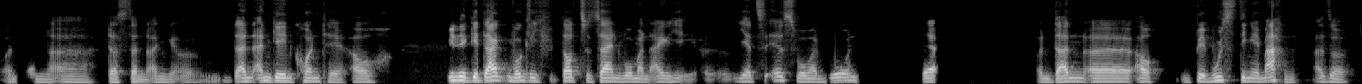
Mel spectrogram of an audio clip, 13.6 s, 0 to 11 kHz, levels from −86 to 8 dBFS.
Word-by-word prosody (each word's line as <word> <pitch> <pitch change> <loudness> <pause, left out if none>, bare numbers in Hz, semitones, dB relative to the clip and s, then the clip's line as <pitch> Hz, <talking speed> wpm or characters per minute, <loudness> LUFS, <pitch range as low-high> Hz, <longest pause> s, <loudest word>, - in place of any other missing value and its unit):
Und - - -11
dann, 100 0 -9
äh, - - -22
das 100 0 -4
dann 100 -2 -3
an 100 0 -7
ähm, 95 - -13 0.3
dann 125 +1 +2
angehen 130 -1 +3
konnte, 115 -6 -4
auch 110 -1 -5 0.5
in 145 0 +6
den 150 -2 +9
Gedanken 140 +1 +7
wirklich 130 -2 -1
dort 135 0 +3
zu 120 - -6
sein, 120 0 +2
wo 115 0 0
man 105 -2 -3
eigentlich 110 0 -4 0.2
j - - -40
äh, - - -18
äh, 95 0 -20
jetzt 115 0 -4
ist, 150 0 -4
wo 110 -1 0
man 105 -1 -4
wohnt. 140 +2 0 0.6
Ja. - - +4 1.0
Und 110 -2 -7
dann, 120 +2 +3
äh, 115 -1 +1
auch 115 -1 -1 0.2
bewusst 130 +7 0
Dinge 120 -3 0
machen. 125 -7 0
Also 105 -3 -7
115 Hz, 165 wpm, -20 LUFS, 105-130 Hz, 1.0 s, den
